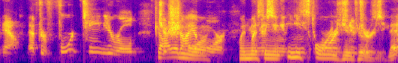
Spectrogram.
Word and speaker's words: Jashyah: Jashyah is how you pronounce it.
